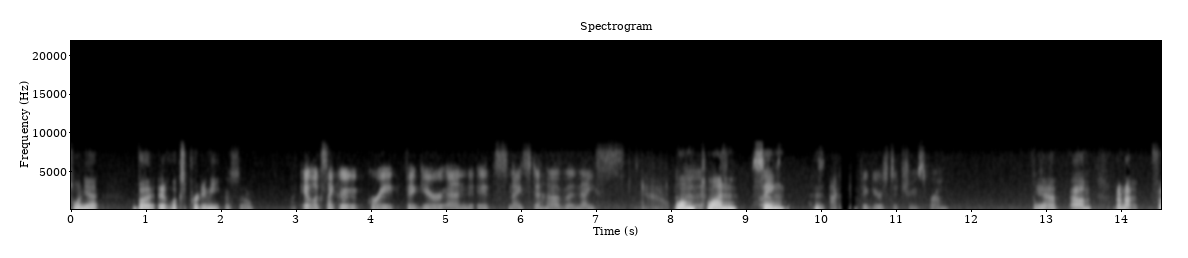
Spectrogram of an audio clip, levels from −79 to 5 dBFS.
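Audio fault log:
7.93–7.97 s, echo leak: a faint copy of the far side returns 321 ms late, roughly 40 dB down; likely residual echo. Spectrogram shows a weak, smeared ghost band.
8.07–8.13 s, speech suppressed in double talk: the voice dips only slightly, about 5 dB, likely from echo-canceller suppression during overlap; the waveform shows a brief shallow notch.
8.43–9.22 s, speech suppressed in double talk: the voice nearly vanishes for about 0.7 s, roughly 40 dB down, likely from suppression during overlap; the waveform collapses and the spectrogram goes dark.
9.48–9.83 s, speech suppressed in double talk: about 0.3 s cut deep, roughly 40 dB, likely double-talk suppression; the spectrogram shows a clean gap across all bands.
10.23–10.29 s, echo leak: a short delayed scrap, 321 ms behind, around 30 dB under the speech, likely residual echo; it appears as a thin, blurred trace on the spectrogram.
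10.28–10.48 s, speech suppressed in double talk: 0.2 s pulled down about 40 dB, likely double-talk suppression; the waveform flattens abruptly, then recovers.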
